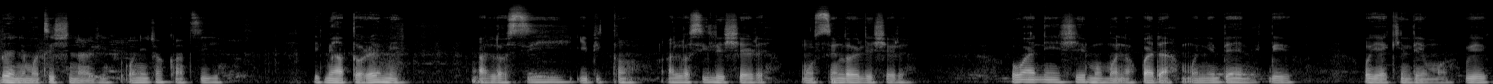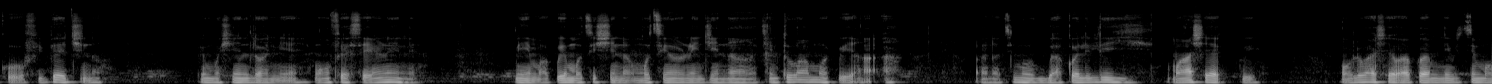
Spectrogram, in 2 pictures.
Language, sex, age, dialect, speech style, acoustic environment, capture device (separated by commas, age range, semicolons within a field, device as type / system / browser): Yoruba, male, 18-24, Nigeria - Lagos Yoruba, relaxed, nature, mobile / Linux / Chrome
